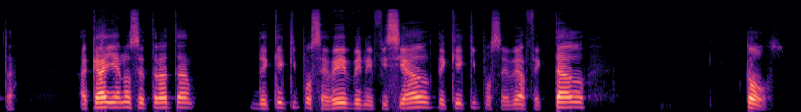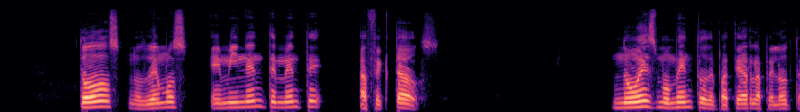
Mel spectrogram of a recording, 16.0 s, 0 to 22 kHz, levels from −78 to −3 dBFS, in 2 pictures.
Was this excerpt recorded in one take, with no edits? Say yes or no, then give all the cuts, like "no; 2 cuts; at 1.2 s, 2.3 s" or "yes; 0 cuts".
no; 1 cut; at 7.2 s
